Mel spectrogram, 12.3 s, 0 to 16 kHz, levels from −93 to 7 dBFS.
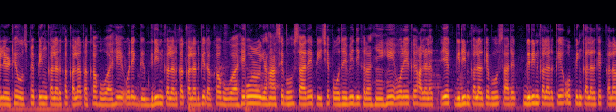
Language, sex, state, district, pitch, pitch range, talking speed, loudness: Hindi, male, Uttar Pradesh, Jalaun, 180 Hz, 170-190 Hz, 215 wpm, -19 LUFS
